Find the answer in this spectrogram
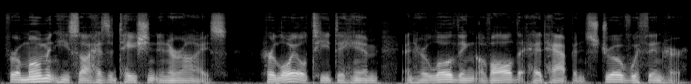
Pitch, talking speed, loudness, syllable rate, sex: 90 Hz, 210 wpm, -19 LUFS, 5.4 syllables/s, male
